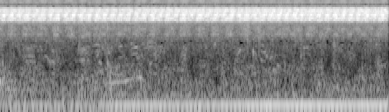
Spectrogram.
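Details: Sunset cicada chorus at Cape Fiolent, Crimea: a steady, shimmering high buzz without pause, set against a heavy low hum of sea waves and one faint short rising note early on.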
